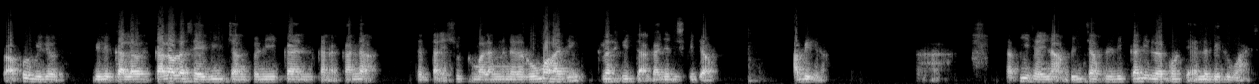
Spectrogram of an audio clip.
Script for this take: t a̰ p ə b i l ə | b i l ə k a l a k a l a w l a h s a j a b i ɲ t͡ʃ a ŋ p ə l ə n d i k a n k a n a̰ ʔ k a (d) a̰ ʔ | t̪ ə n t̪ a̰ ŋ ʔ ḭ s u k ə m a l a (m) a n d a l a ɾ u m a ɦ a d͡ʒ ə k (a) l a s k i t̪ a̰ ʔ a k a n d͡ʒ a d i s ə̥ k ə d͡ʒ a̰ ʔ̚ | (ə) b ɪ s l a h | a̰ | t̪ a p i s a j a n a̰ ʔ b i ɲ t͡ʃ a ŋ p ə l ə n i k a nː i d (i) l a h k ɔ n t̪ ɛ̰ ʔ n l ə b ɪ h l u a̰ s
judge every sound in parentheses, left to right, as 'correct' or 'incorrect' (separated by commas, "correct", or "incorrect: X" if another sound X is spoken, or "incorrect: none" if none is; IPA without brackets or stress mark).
incorrect: n, incorrect: ŋ, incorrect: ə, incorrect: a, incorrect: a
